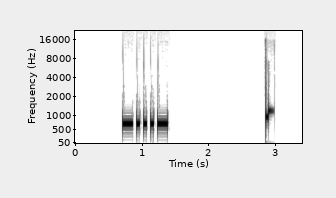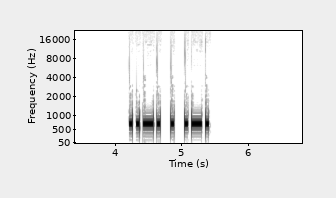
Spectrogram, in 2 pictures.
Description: Morse code, heard as a keyed tone, about 20 wpm, 700 Hz. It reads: <BT> FER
